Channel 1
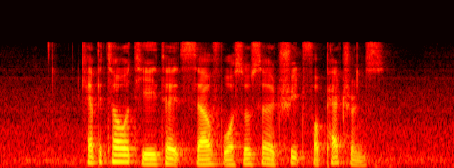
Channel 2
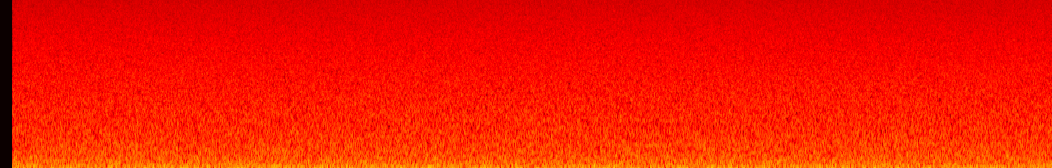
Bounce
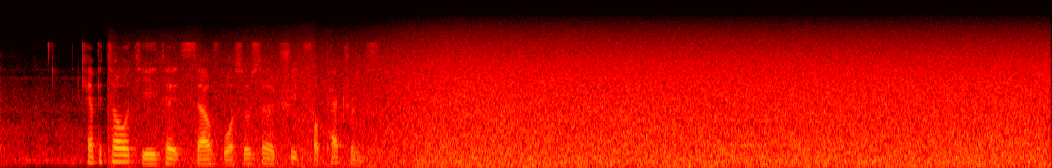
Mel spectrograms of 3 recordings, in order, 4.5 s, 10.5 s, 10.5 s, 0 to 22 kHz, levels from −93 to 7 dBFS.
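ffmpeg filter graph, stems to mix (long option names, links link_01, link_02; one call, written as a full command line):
ffmpeg -i stem1.wav -i stem2.wav -filter_complex "[0:a]volume=-12.5dB,asplit=2[link_01][link_02];[1:a]lowpass=4500,adelay=950,volume=-2dB[link_03];[link_02]apad=whole_len=505873[link_04];[link_03][link_04]sidechaincompress=threshold=-37dB:ratio=5:attack=9.4:release=1360[link_05];[link_01][link_05]amix=inputs=2:normalize=0,highpass=frequency=120:poles=1,acompressor=mode=upward:threshold=-43dB:ratio=2.5" out.wav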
